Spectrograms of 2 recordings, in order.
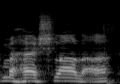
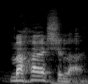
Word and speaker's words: Mahershala: You saying that as well, I feel like Mahershala. I did not say his name properly at all. Absolutely not. Tell me how you say it. Tell me how you say it. Mahershala.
